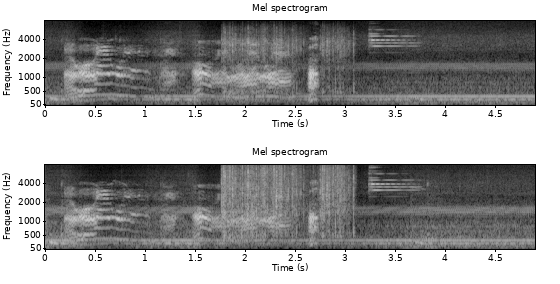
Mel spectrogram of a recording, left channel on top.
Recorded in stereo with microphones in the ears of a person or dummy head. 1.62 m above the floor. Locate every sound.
0.2 s a dog barking: centre (ahead or behind); by 2.8 s 15° left (ahead or behind)
1.8 s chewing: 55° right (ahead or behind)
3.2 s a bell: 25° right (ahead or behind)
